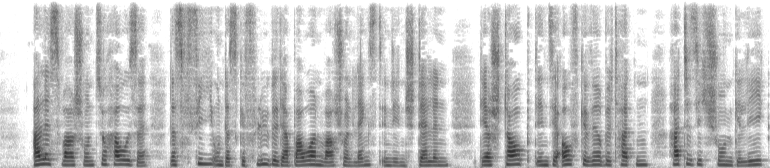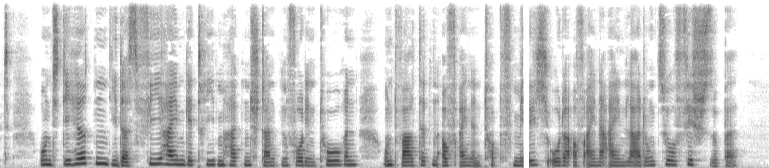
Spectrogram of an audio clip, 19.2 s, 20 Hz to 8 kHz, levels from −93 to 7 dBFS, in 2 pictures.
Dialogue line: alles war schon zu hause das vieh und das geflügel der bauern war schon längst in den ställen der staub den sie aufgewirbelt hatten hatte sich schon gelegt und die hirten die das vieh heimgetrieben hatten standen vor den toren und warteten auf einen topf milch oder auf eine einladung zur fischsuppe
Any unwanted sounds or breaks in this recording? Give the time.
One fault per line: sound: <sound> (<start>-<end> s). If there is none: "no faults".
sound: dropout (16.2-16.2 s)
